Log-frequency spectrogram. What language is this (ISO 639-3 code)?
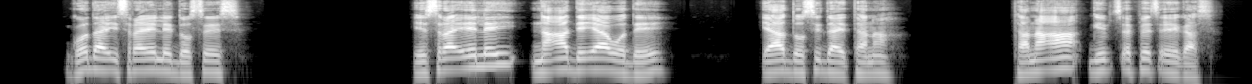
gof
